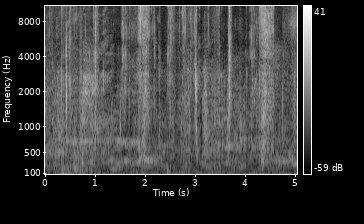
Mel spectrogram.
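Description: Close-up wet chewing and mouth smacks while eating rice by hand, with many short sharp clicks, and fingers scraping and pressing rice on a metal tray.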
